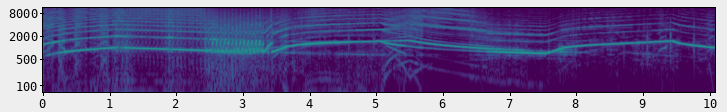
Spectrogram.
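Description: Emergency-vehicle sirens on passing fire and police vehicles wailing in slow rising and falling sweeps, with a brief rapid warble about three seconds in.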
